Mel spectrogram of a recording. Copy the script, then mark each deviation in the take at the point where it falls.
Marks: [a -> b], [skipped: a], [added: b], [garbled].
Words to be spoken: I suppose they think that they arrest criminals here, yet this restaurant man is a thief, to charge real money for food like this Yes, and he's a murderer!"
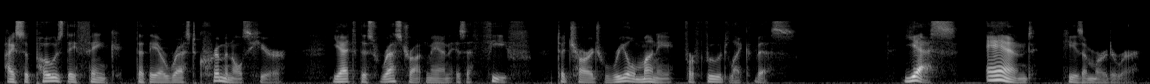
I suppose they think that they arrest criminals here, yet this restaurant man is a thief, to charge real money for food like this Yes, and he's a murderer!"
